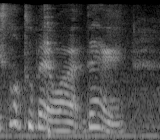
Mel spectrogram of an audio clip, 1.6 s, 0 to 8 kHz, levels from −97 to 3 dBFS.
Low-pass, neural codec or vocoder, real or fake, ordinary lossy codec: 7.2 kHz; none; real; MP3, 48 kbps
